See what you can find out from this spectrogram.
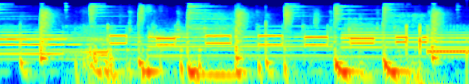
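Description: A rapid run of telephone keypad tones, short electronic beeps stepping through a dialed number to book a table at Restaurant El Galliner in Bellaterra, clear with no voices.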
